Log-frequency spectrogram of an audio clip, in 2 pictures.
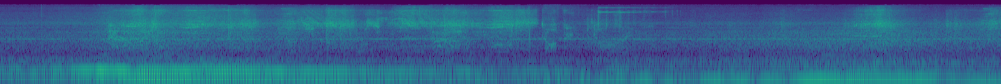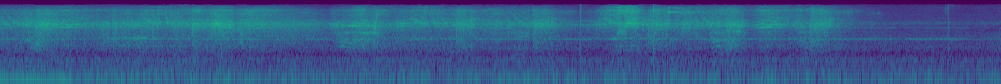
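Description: Fantasy battle sound effects whoosh and crackle in short bursts.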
